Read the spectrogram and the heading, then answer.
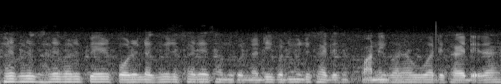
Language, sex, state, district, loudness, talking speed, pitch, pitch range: Hindi, male, Madhya Pradesh, Katni, -16 LUFS, 300 wpm, 115 Hz, 110-115 Hz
